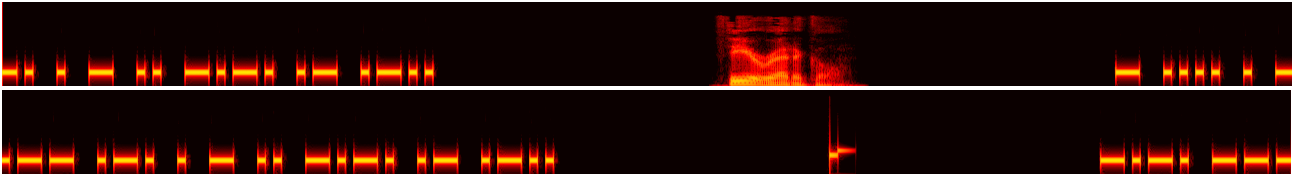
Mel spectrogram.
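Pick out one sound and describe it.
A Morse code key beeps out a steady high tone in quick short and long bursts.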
